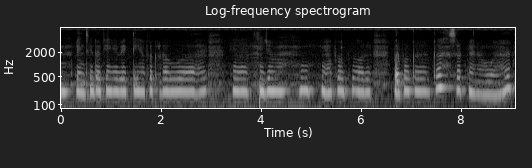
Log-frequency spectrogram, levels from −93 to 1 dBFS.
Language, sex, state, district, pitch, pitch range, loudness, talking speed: Hindi, female, Chhattisgarh, Raigarh, 220 Hz, 215-225 Hz, -39 LUFS, 130 wpm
